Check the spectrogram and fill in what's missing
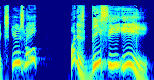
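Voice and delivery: high, soft incredulous question; mock incredulity. Dad questions his daughter's school lesson, incredulous. Father reacts to daughter's correction.

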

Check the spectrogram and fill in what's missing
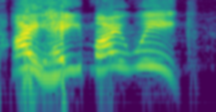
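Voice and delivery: imitating a purposeless person, loud and bitter; mock despair. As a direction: sneer out the week's misery. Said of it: "people who exist with no purpose".

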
